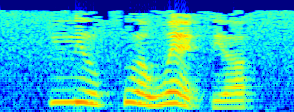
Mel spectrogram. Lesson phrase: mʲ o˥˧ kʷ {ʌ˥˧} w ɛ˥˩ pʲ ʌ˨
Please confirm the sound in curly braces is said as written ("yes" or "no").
yes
